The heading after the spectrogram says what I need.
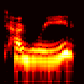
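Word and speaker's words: Taghreed: name is so um my name is tagrit and it's pronounced as like tug read and um so yeah okay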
